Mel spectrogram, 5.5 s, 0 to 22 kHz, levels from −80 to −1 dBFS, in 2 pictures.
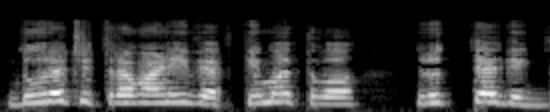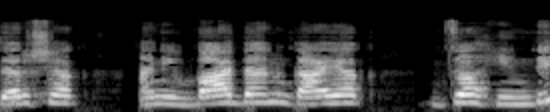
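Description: Throughout, the treble sounds rebuilt rather than recorded: s sounds turn gritty and metallic, and nothing reaches above 11.1 kHz. This is likely HE-AAC compression at heavy settings, fitting roughly 12 kbps, with replicated upper bands showing as smeared, copied-looking texture on a spectrogram.

At 1.21 s, a short hiss of about 11 ms precedes an attack, which sounds softened. This is pre-echo: quantisation noise spread across the block fills the quiet before the onset, visible as a low-level smear leading the waveform's transient.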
